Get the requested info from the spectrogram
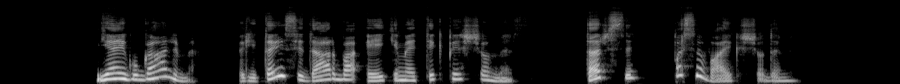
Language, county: Lithuanian, Kaunas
